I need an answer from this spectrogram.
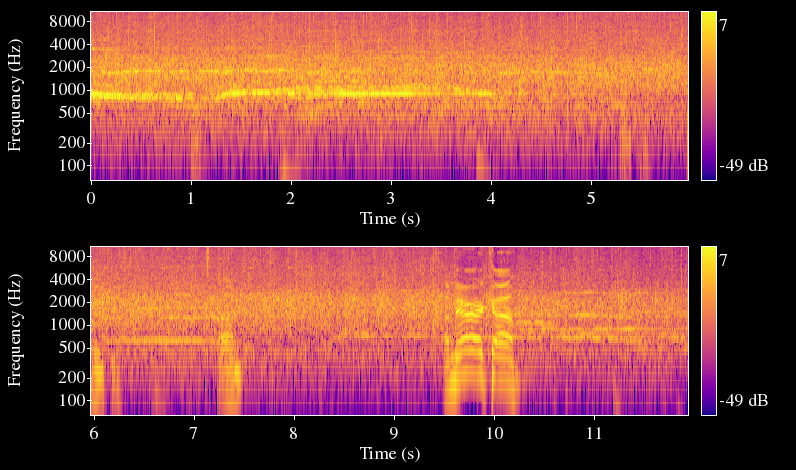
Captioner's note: cheering and Applause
